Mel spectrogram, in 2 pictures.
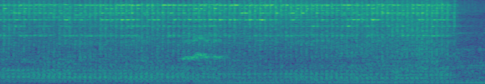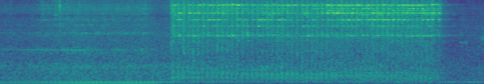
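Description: A power chisel hammers steadily into a wall with loud, dense rattling. It briefly eases to a deeper, heavier rumble midway before the harsh chiseling resumes. No one speaks.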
